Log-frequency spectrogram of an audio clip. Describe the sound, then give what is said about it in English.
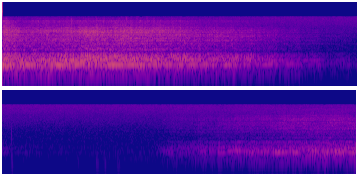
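A maintenance truck's engine roars loudly as it speeds past, then fades away into near silence, before another engine rumble swells back in toward the end. “Wow, that guy drives like a maniac. Did you see him whiz past us? It's a maintenance truck.”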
